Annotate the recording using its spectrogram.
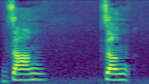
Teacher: For example, Z as in zang or zeng. Its pronunciation is quite similar to the DS sound in English, like cards, but you need to move the tip of your tongue closer to the back of your teeth.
